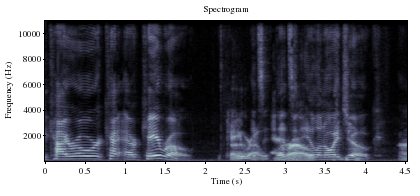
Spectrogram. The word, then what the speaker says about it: Cairo: K-Row.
